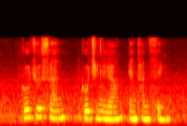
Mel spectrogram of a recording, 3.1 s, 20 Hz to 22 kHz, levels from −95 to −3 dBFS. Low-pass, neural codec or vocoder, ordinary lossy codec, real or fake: 7.2 kHz; none; AAC, 32 kbps; real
